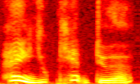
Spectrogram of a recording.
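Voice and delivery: acted protest, slow and loud. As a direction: object loudly, pitch swooping up. Character protests against the order.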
